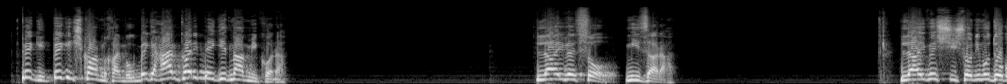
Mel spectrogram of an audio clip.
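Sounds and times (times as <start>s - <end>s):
faint steady hum: 0.0s - 10.0s
man speaking: 0.2s - 2.9s, 5.4s - 6.8s, 9.0s - 10.0s.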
